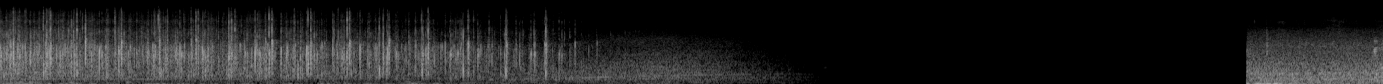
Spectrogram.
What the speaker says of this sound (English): One more round of applause to all 12 of our cadets.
